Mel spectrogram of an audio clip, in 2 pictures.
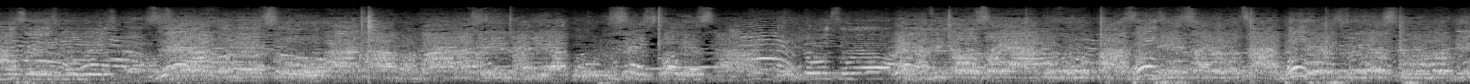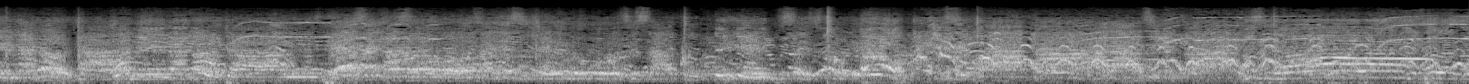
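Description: A crowd of men and women sings and chants loudly.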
